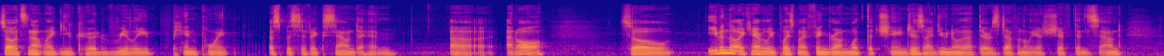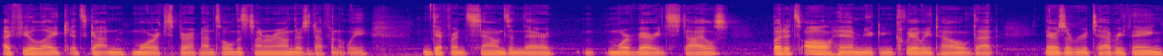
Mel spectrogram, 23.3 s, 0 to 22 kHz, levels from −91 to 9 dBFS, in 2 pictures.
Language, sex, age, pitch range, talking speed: English, male, 20-39, 95-110 Hz, 190 wpm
